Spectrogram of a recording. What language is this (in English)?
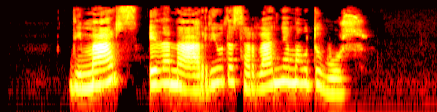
Catalan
